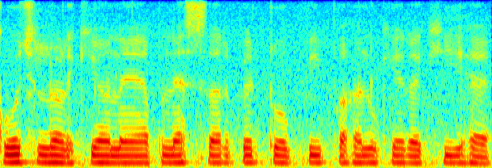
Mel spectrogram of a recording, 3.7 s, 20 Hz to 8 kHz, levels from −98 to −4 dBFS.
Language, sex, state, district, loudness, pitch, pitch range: Hindi, male, Jharkhand, Deoghar, -15 LUFS, 125 Hz, 125-130 Hz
